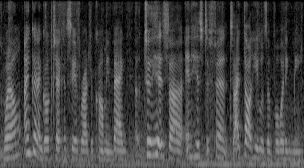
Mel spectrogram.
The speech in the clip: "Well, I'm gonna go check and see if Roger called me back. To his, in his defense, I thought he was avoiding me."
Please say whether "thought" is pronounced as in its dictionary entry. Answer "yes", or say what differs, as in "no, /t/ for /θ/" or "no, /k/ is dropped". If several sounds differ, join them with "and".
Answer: yes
